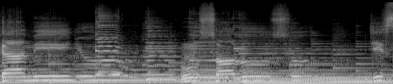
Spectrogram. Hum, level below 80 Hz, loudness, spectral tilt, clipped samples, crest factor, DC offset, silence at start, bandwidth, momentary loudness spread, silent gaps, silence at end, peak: none; -24 dBFS; -16 LUFS; -7 dB/octave; under 0.1%; 14 dB; under 0.1%; 0 s; 16 kHz; 3 LU; none; 0 s; 0 dBFS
